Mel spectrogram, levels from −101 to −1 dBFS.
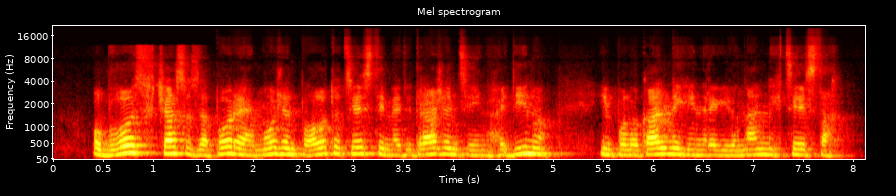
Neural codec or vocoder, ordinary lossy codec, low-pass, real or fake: codec, 44.1 kHz, 7.8 kbps, Pupu-Codec; Opus, 16 kbps; 19.8 kHz; fake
